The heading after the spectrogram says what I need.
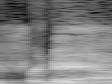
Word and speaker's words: Friedan: Iconoclast Betty Friedan, and that's how you pronounce her last name, rejected the notion that biology is destiny in her 1963 revolutionary work, The Feminine Mystique.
